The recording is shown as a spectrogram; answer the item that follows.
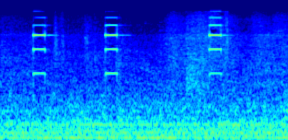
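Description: Three short, high electronic beeps, under a second apart, typical of a store checkout scanner or register, over a steady low hum.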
